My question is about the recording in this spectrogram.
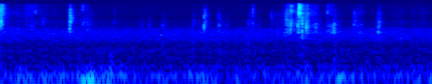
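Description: Faint clicks and taps of hard plastic card holders being handled, with a small cluster of them about three seconds in.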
